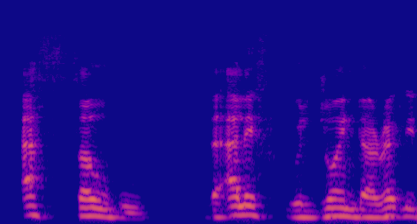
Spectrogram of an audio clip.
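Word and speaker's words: الثَّوْبُ: So this lam here is not pronounced. You will say athawbu, athawbu.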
